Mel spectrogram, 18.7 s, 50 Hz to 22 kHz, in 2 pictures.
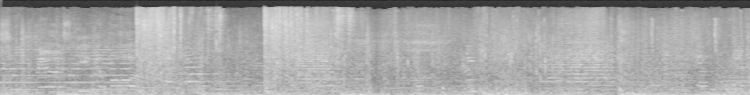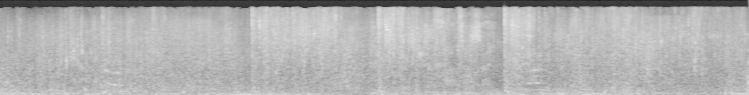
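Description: Repeated heavy shotgun blasts and booms fire amid dense, loud game noise in Resident Evil 7 played in VR, with a voice talking over the action.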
